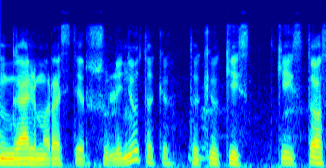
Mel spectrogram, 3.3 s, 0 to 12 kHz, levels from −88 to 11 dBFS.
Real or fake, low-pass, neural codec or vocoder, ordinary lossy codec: real; 7.2 kHz; none; Opus, 24 kbps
